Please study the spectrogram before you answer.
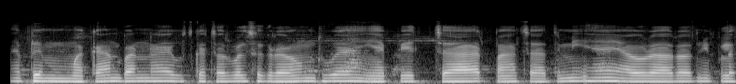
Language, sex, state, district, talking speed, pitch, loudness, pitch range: Hindi, male, Odisha, Khordha, 120 wpm, 140 Hz, -15 LUFS, 135-150 Hz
